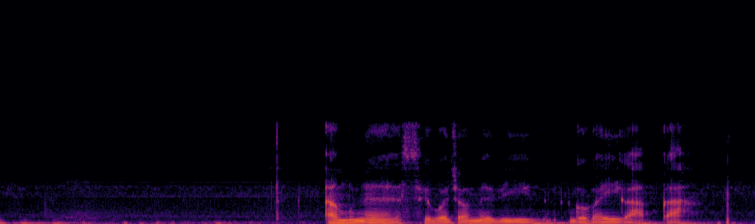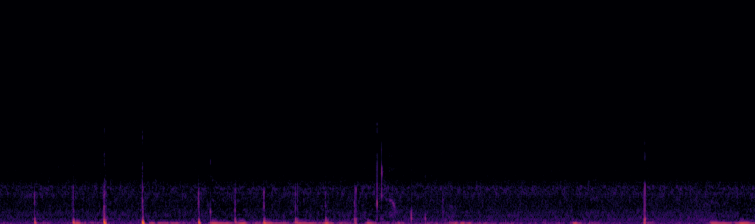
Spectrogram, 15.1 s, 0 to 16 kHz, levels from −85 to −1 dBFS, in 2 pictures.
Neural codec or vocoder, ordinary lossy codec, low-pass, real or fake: codec, 16 kHz, 8 kbps, FunCodec, trained on LibriTTS, 25 frames a second; none; 7.2 kHz; fake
